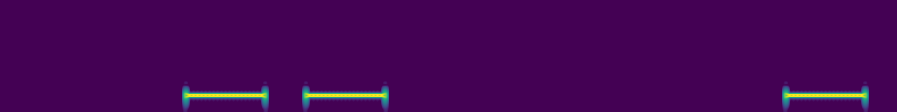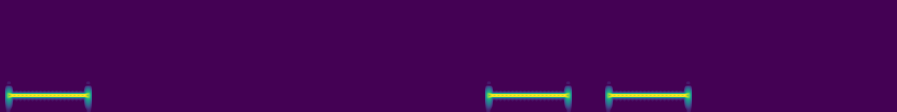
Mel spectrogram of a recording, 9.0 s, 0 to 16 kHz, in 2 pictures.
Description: Telephone call progress tone (as in the UK, Ireland, Australia and similar networks), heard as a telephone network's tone, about 400, 450 Hz. Ringback tone.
